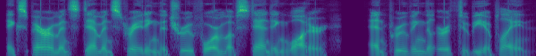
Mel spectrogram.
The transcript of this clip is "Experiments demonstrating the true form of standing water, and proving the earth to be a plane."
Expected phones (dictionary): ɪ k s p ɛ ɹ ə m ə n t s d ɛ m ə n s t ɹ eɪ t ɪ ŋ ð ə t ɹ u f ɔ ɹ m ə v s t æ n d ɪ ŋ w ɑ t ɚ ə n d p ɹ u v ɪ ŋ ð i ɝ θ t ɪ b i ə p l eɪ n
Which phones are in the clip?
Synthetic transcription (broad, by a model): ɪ k s p ɛ ɹ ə m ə n t s d ɛ m ə n s t ɹ eɪ t ɪ ŋ ð ə t ɹ u f ɔ ɹ m ə v s t æ n d ɪ ŋ w ɑ t ɚ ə n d p ɹ u v ɪ ŋ ð i ɝ θ t ɪ b i ə p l eɪ n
